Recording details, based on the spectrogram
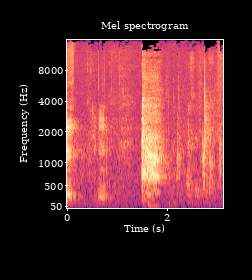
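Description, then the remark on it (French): A sharp, loud, sudden cough bursts out midway through, with quieter, muffled voices murmuring before and after it. “Je sais pas, je tousse tout d'un coup.”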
